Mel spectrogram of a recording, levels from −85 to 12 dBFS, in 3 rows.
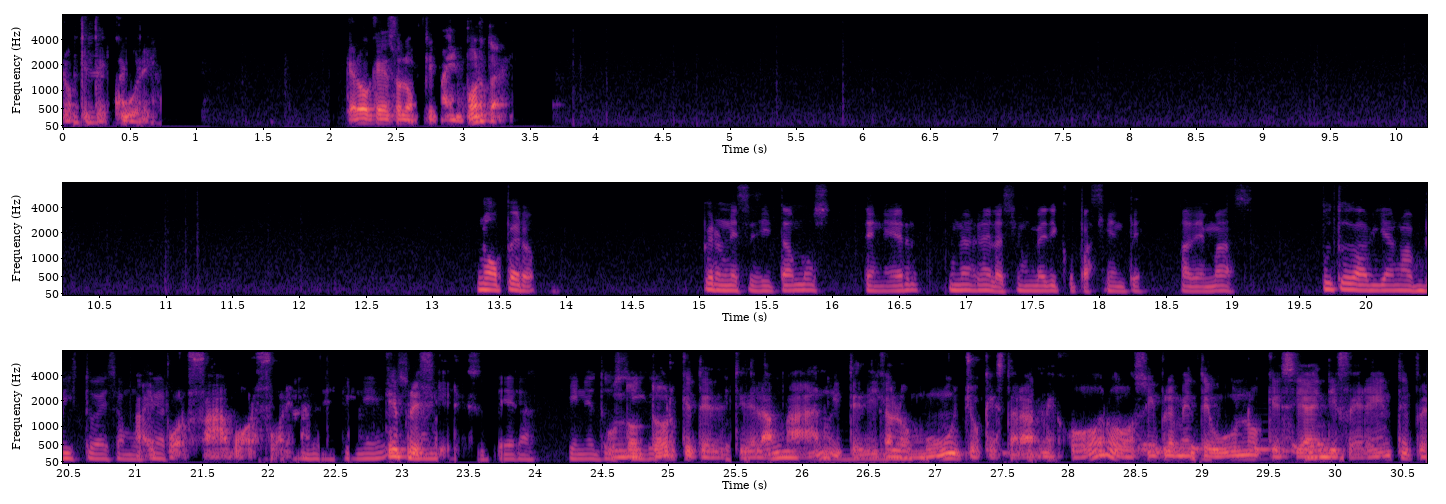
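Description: From 0.02 to 0.69 s the speech dips and breaks up, falling by roughly 35 dB for about half a second in total. This is speech suppressed in double talk, likely because the echo canceller, faced with both sides at once, turned down everything. Overlapping it, from 0.2 to 0.77 s, a faint delayed copy of the voice trails about 333 ms behind, roughly 30 dB under the speech. This is echo leak, likely loudspeaker sound the far end's canceller failed to remove. From 0.97 to 1.06 s the room sound briefly drops out by about 40 dB. That is background gated by the echo canceller, which clamped the microphone while the loudspeaker played.

From 2.99 to 3.75 s the echo returns at a 335 ms delay, about 25 dB down. Inside that stretch, from 3.41 to 3.67 s, the background vanishes again, by about 37 dB. From 21.5 to 22.72 s a weaker echo, about 35 dB down, follows at 348 ms. From 21.87 s to the end, the speech is repeatedly ducked and chopped, by up to about 40 dB, for roughly five seconds in all. 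This is double-talk suppression once more. Within it, from 27.51 to 29.66 s, the echo grows prominent, only about 10 dB below the speech, at a 353 ms delay.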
